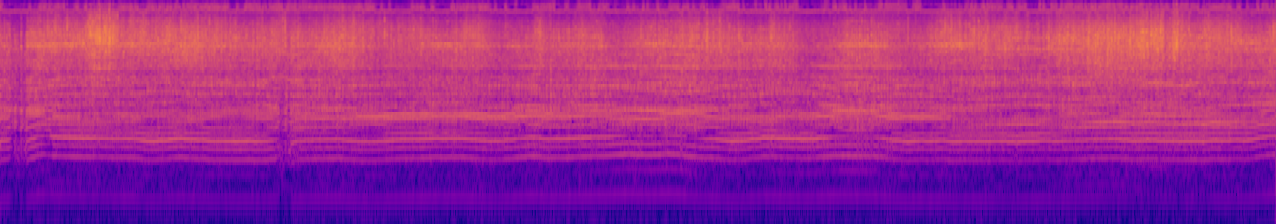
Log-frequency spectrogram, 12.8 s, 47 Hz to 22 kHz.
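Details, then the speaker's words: Ryobi SS30 30cc two-stroke weed trimmer after a simple low-side carburetor adjustment: clean high buzz with gentle waver, no bogging or cutting out; runs great though perhaps not exactly fine-tuned. "trimmers running great just a little bit of tweaking has definitely helped and it's probably not exactly fine-tuned but uh you know it's running great as far as I'm concerned here it's just not bogging down it's not stalling out"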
